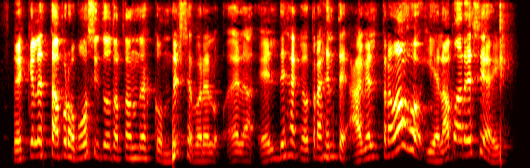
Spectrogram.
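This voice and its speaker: In a raised, projected voice, a man races along at a very fast pace with hardly any pauses, his high pitch carrying lively intonation. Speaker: podcast co-host. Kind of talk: casual chat.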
